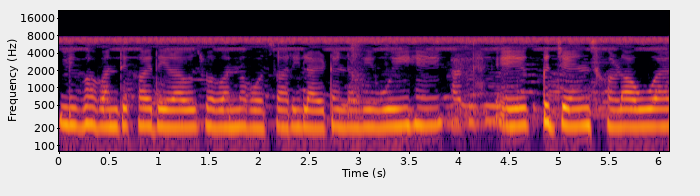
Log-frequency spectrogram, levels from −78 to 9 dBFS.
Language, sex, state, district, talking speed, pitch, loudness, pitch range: Hindi, female, Bihar, Sitamarhi, 195 wpm, 215 Hz, -16 LUFS, 210-225 Hz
